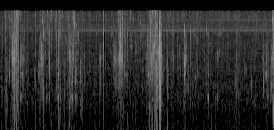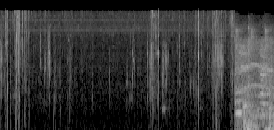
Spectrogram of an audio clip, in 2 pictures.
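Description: Lidded pot boiling on a gas hob: quiet, irregular small pops and clicks from the bubbling contents and the lid.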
